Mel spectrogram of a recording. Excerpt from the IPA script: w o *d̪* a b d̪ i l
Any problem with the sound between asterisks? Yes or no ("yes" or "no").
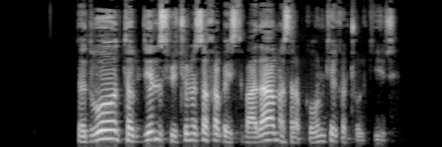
yes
